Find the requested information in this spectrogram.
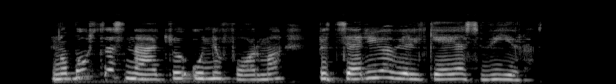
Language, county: Lithuanian, Vilnius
